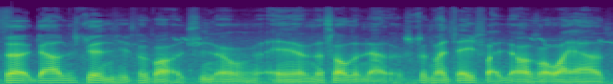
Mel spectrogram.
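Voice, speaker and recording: An American man in his forties giving halting, candid personal testimony in a street interview. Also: low voice, steady tone, vocal fry, slight background noise. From Maryland, United States. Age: 40s. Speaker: homeless interviewee.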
